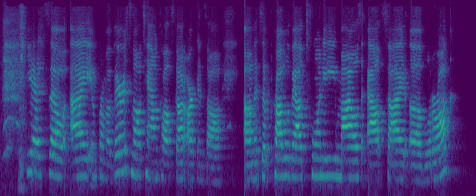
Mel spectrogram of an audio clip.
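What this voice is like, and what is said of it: Strong Southern US accent. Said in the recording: “if you couldn't tell by the strong accent ... that's definitely a Southern woman right there”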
